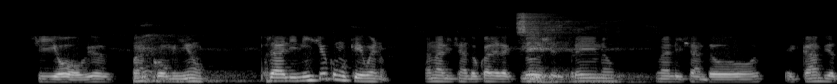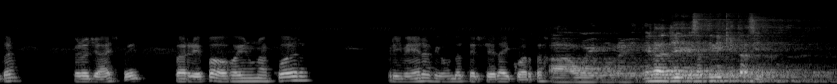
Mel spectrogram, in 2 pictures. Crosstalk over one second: none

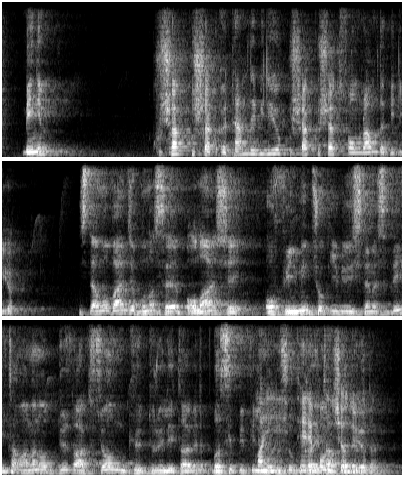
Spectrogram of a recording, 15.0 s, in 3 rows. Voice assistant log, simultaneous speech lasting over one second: present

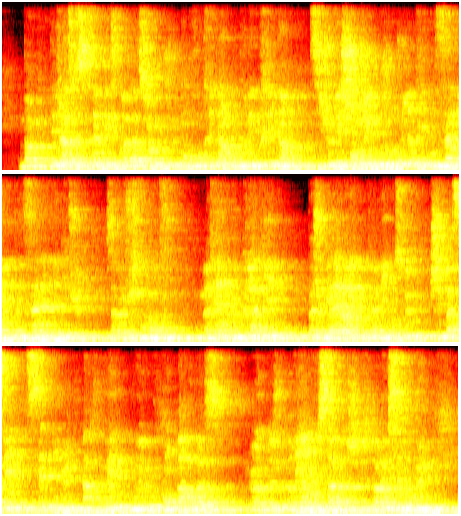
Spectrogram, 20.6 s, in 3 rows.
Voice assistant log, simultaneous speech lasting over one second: present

